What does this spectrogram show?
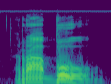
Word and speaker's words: Rabu: Selasa Selasa tues Rabu Rabu eh you need to pronounce The R clearly Rabu Wednesday we have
